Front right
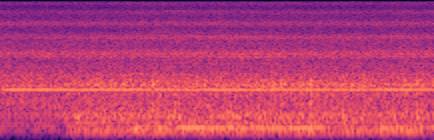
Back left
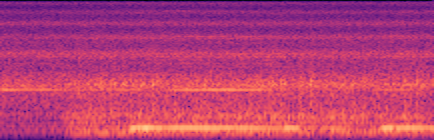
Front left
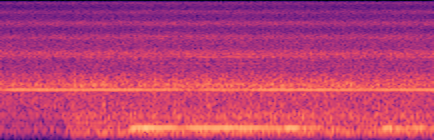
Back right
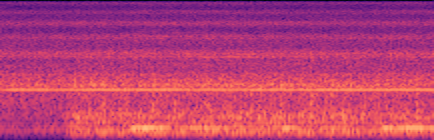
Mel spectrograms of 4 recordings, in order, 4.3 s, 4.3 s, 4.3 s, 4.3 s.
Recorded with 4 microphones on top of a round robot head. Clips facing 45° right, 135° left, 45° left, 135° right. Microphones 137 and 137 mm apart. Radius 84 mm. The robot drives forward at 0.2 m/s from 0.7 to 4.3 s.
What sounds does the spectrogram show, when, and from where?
1.3 s a phone buzzing: 140° left, 1.3 m; by 4.3 s 155° left, 1.7 m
